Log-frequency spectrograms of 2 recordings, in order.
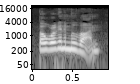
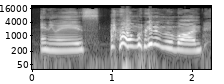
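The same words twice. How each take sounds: First: Said in the usual way. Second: "we're gonna move on" said through real laughter, higher and louder; laughing. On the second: Real, not acted. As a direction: laugh your way through moving on. Laughing at her own confusion.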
